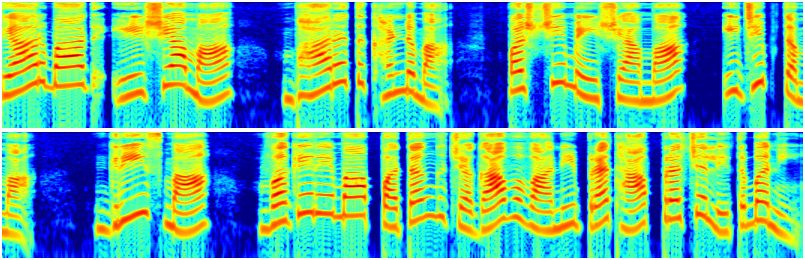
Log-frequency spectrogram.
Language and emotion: Gujarati, neutral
